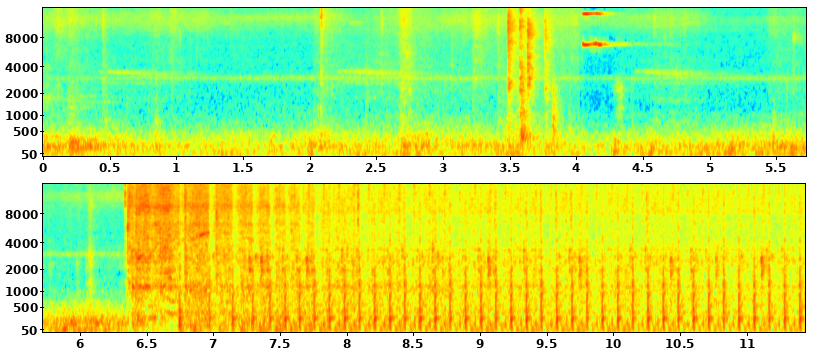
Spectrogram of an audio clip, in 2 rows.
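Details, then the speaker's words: 2007 Kubota RTV900 diesel UTV: engine starts and settles into a hard, steady knock about three per second over idle, appearing suddenly while riding; owner fears rod knock, fan not hitting but feels wobbly; cause unclear. "Alright, so I was riding and all of a sudden I was hearing this sound. Check it out, it does not sound good. I really hope it's not rod knock."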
